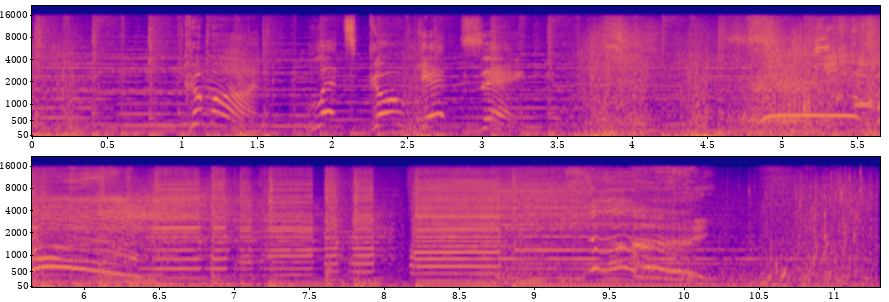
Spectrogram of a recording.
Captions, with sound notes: Come on, let's go get Zeg. Yeah heh! [Blaze honking] Hey!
